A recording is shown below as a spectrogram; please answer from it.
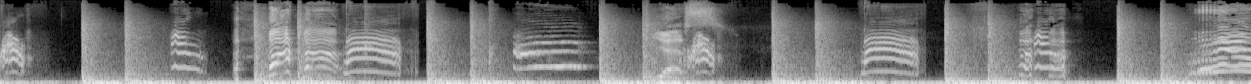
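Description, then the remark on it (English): A cat meows and yowls loudly, about eight drawn-out, wavering cries in a steady series, with sharp clicks between them and a brief spoken word at the start. “You want to wake up to the battle cat?”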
